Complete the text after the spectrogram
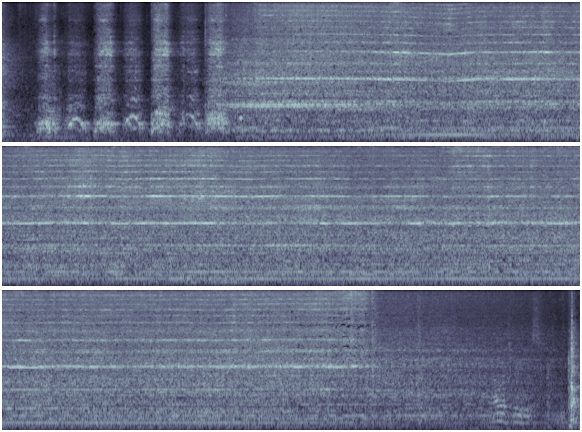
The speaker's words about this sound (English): now, I'm gonna make a saw cut down the breastbone here with the hand saw. And then the band saw is what we're gonna use to do to actually cut this in two.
